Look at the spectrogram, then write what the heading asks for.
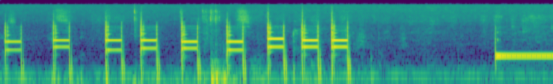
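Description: A phone keypad is dialed to call back after a call was hung up: about eleven quick two-tone beeps in a slightly uneven rhythm, then a short pause before a steady, lower tone begins and holds. No one speaks.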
